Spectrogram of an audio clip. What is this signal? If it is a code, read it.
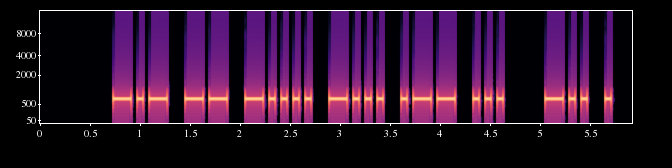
Morse code, heard as a keyed tone, about 20 wpm, 700 Hz. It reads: KM6BWS DE
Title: USA Callsign DE Callsign - 6 Characters - 20wpm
